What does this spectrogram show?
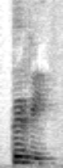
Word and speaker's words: три: Три. But remember R, rolling. R. Три.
